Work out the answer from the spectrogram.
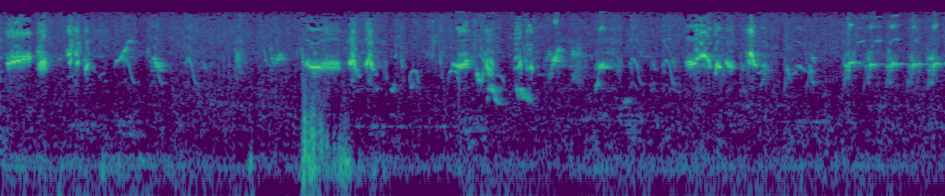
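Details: Wild rufous-tailed scrub robin singing short, high, varied chirps and brief whistled notes in quick, uneven bursts, with a low steady hum and one dull knock behind.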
